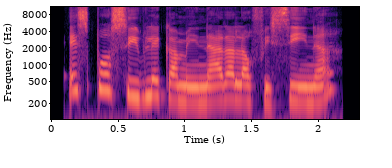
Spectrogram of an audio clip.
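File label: es Posible Caminar Officina, Spanish, female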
